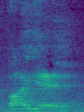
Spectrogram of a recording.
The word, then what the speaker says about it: Fage: It spells Fagee, but they pronounce it FI.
